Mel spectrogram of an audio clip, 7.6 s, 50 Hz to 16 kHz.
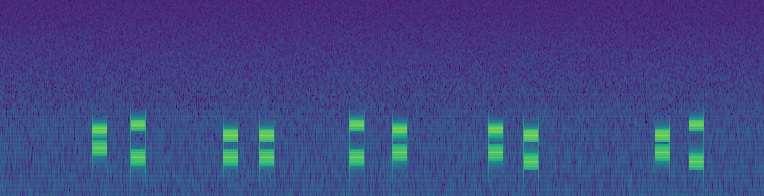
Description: DTMF, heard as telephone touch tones, dialled by hand, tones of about 150 ms. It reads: 06 44 68 81 73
